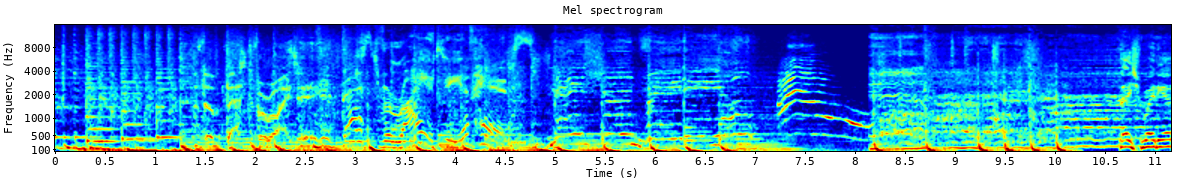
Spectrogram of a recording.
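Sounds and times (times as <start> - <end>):
thumping electronic music with heavy kick drum beat: 0.0 - 7.0, 8.2 - 10.4
speech: 1.6 - 6.8, 10.7 - 11.1
cat meowing: 7.2 - 8.2.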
